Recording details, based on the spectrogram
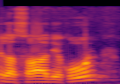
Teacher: صاد کو موٹا پڑھنا ہے، 2 حرکتیں، لَصَادِقُون، کو 2 حرکتیں تھیں لیکن عارضی طور پہ نون ساکن ہوا تو اس کو 5 حرکتیں کھینچ لیں گے۔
